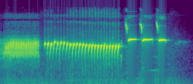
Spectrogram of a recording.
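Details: Colour canary song to stimulate hens, opening with a buzzy rapid roll, then a quick descending chain of notes and three bright whistles with sharp upper flicks.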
